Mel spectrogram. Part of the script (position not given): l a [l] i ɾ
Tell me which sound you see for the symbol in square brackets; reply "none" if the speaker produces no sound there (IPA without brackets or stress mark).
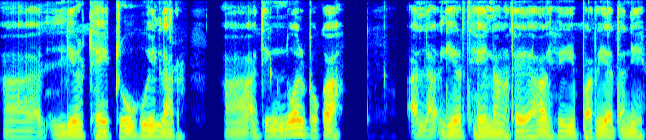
l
